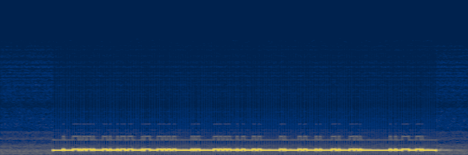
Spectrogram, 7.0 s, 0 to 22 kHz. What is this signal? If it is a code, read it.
RTTY (50 baud, 170 Hz shift), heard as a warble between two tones, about 800 Hz centre. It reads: NAME IS LUIGI, QTH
